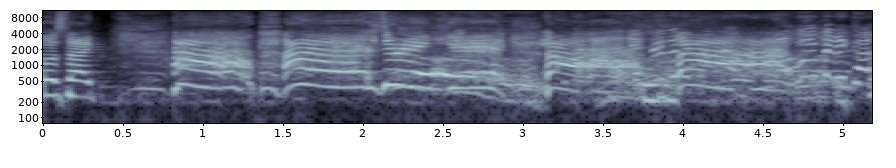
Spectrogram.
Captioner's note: screaming; Murph screaming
